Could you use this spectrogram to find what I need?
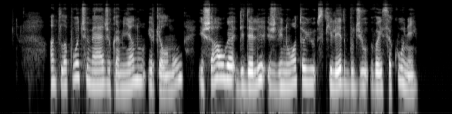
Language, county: Lithuanian, Klaipėda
